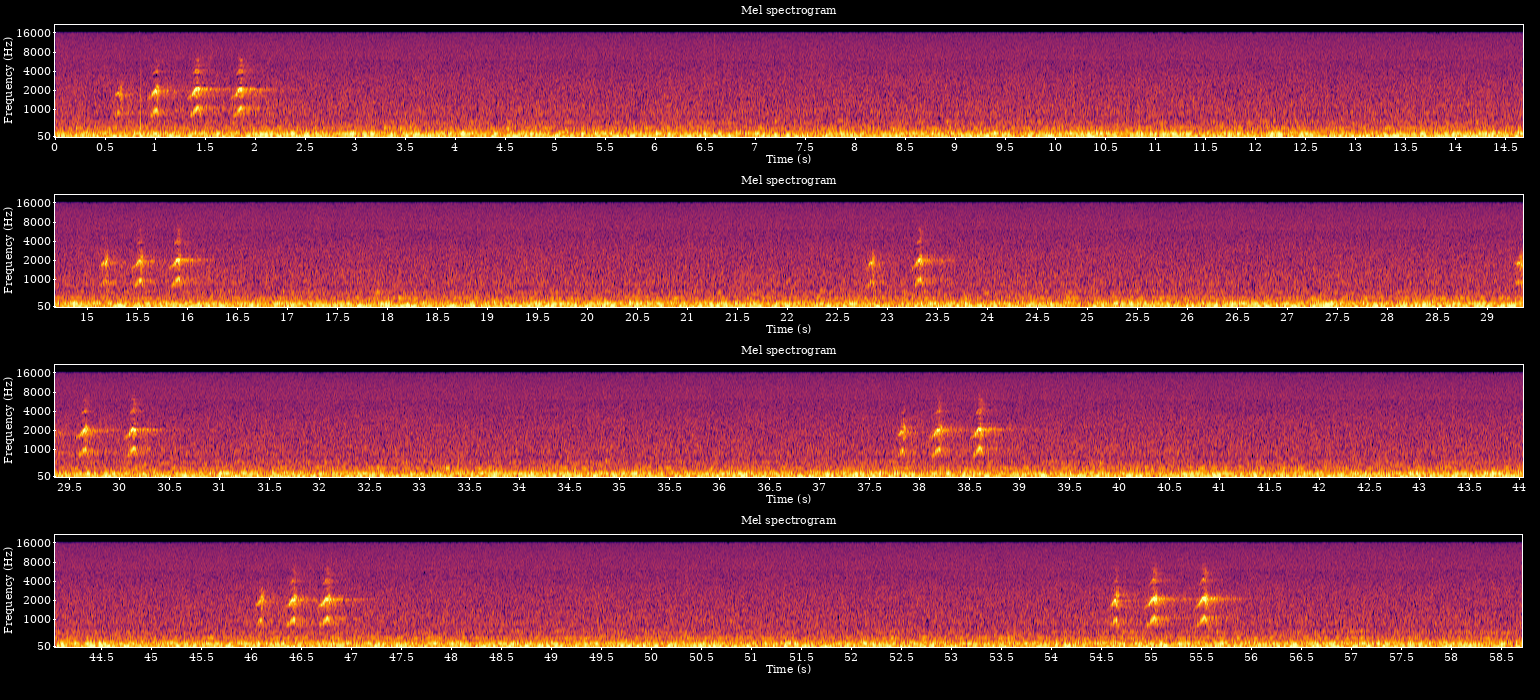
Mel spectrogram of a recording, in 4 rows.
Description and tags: A different sound this time, but I can assure you, that it is the same
owl, as the "Owl 2" track. Recorded again with the Soundman OKM II and a Sony DAT recorder TCD-D8 at the end of December 2006 in Perthshire / Scotland.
